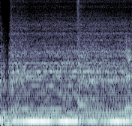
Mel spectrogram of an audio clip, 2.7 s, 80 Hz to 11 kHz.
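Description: An electric guitar strums a distorted power chord rooted at the 4th fret, with two heavy strums ringing out loud and close, the second cutting in partway through the sustain.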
